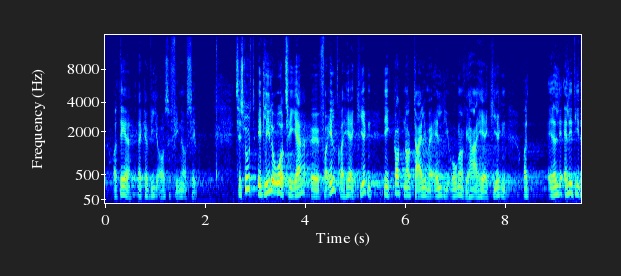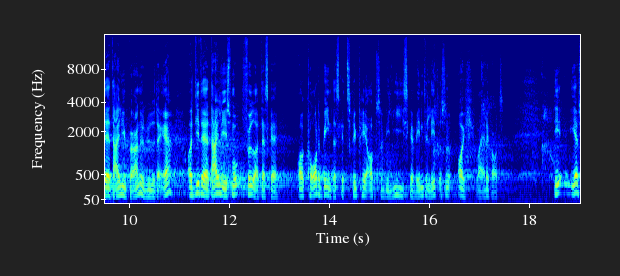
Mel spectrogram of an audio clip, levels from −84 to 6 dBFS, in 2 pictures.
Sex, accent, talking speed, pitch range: male, native, 235 wpm, 110-175 Hz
